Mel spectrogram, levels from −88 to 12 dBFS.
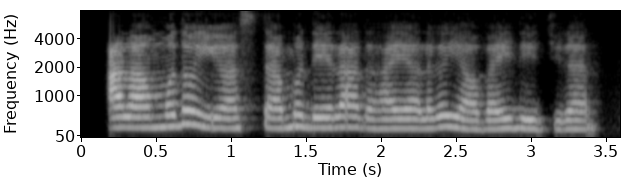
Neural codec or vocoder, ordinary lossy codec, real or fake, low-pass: codec, 16 kHz, 0.4 kbps, LongCat-Audio-Codec; none; fake; none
